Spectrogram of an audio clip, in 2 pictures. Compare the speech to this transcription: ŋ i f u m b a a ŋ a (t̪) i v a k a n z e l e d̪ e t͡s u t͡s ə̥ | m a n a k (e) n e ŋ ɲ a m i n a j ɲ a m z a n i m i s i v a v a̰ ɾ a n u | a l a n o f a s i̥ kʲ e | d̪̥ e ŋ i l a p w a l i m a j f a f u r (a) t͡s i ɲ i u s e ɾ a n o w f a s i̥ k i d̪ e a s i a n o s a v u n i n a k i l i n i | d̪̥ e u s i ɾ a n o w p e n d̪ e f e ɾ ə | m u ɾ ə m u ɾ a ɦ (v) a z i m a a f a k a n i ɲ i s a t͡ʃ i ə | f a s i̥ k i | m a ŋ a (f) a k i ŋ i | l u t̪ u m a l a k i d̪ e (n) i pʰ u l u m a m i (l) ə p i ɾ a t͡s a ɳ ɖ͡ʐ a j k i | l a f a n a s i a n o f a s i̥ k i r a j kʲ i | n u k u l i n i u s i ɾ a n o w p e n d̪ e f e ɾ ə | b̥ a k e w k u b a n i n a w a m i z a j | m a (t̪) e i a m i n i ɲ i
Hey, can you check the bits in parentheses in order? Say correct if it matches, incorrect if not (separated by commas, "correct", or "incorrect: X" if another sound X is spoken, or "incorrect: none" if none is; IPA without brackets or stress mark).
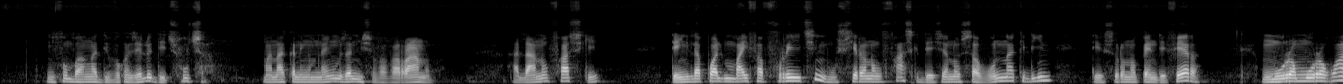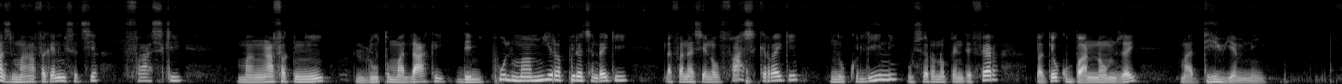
incorrect: d̪, incorrect: a, incorrect: e, incorrect: w, correct, incorrect: m, incorrect: ɾ, incorrect: d̪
